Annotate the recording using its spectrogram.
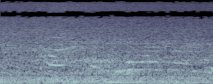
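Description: Steady rushing noise of a river-rapids raft ride, with indistinct voices over it.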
